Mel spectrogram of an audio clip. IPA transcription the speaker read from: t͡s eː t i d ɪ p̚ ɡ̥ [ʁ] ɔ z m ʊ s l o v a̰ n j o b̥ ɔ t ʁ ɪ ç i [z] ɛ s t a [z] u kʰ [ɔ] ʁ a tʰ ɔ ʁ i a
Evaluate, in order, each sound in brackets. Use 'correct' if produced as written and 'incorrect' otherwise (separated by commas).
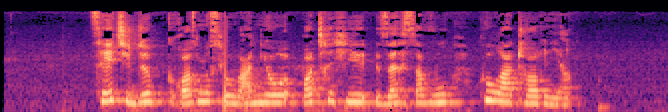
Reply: correct, correct, incorrect, incorrect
